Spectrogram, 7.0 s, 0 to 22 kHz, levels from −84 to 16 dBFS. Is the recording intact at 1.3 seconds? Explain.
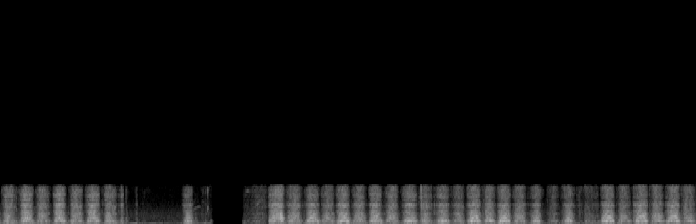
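Yes, at 1.3 seconds the sound is intact, with no dropout, glitch or distortion, only the narrow band of the WebRTC call path, which carries nothing above 4 kHz.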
